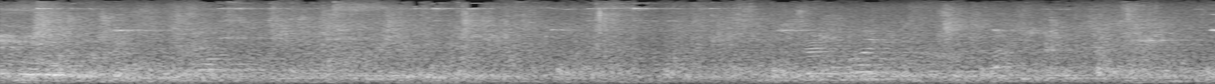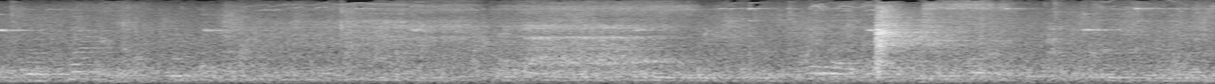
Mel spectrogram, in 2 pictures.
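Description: Footsteps and indistinct chatter of a group of people walking through a long concrete tunnel, with a single sharp knock about ten and a half seconds in.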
